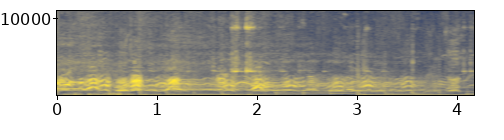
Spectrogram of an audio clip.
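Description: Several dogs bark, yip and whine over one another in a continuous, loud chorus of wavering high-pitched cries, with a low droning tone stepping between pitches underneath. The dogs are in Ilulissat, Greenland, near the Ilulissat Ice Fjord Center.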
